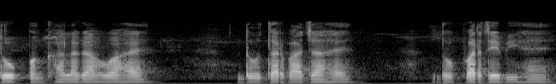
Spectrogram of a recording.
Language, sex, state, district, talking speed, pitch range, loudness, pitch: Hindi, male, West Bengal, Alipurduar, 130 wpm, 105-110 Hz, -22 LUFS, 105 Hz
